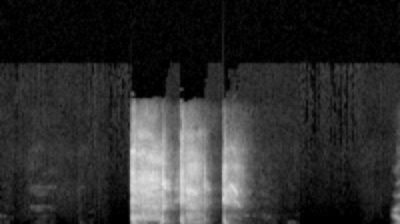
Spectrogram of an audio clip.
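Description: A person coughing three times in quick succession, about a second in.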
